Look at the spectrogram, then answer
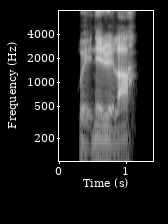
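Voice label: "Wei3 nei4 rui4 la1", Chinese; HSK; HSK1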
